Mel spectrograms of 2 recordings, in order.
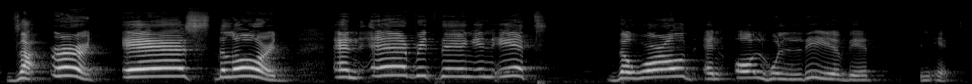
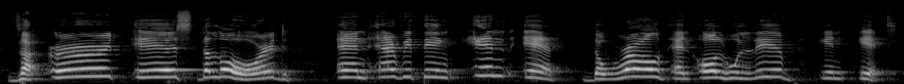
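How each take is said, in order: First: It is read boldly, with strong energy. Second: It is read in a plain, ordinary way.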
